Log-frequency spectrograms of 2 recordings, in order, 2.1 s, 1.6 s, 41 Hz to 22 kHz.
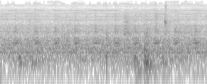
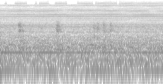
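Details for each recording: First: Floppy drive in a Pentium Pro system booting an MS-DOS disk 1: faint, irregular ticking and scraping about two or three a second over hiss; motor powered but drive sounds failing. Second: Pentium Pro PC hard drive at power-up: steady low hum with a few soft clunks and ticks as the drive spins up; clunking is normal, though video output is missing.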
